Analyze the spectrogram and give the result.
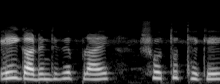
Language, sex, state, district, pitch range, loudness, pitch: Bengali, female, West Bengal, Purulia, 245-280 Hz, -19 LUFS, 260 Hz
